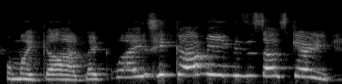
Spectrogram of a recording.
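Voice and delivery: high, alarmed inner voice; panicked at a stranger coming; mock frightened squeal; scared. Retelling fear at approaching stranger.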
